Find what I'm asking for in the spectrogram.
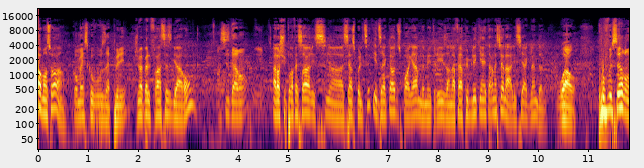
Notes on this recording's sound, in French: Emission spéciale en direct du marché d'hiver du Collège Glendon, 14 décembre 2017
